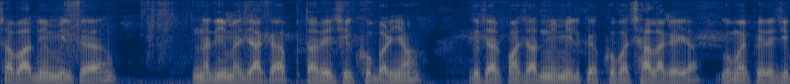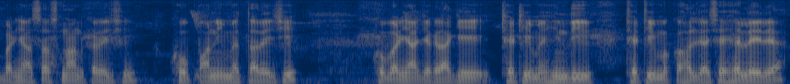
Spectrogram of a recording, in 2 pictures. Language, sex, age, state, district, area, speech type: Maithili, male, 60+, Bihar, Araria, rural, spontaneous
